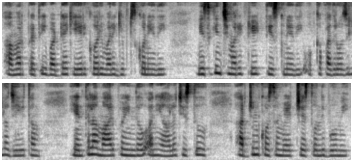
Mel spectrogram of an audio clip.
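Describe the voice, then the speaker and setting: A woman narrating a romance audio story as its storyteller, reading in an even, gentle way. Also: medium pitch, fairly quick.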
